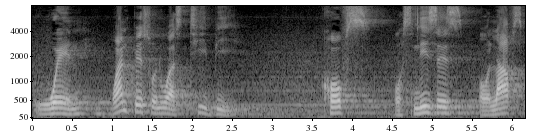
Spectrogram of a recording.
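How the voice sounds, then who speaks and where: A man speaking as a health expert in a didactic, deliberate way, asking questions and answering them himself as he explains. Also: mid-range voice, a little mellow. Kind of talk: explanatory interview talk for a documentary. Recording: echoey hall-like room, faint noise.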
